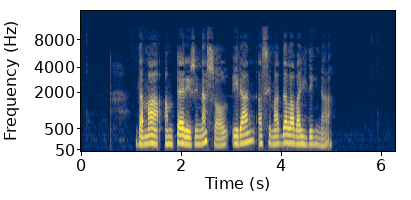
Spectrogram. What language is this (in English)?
Catalan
